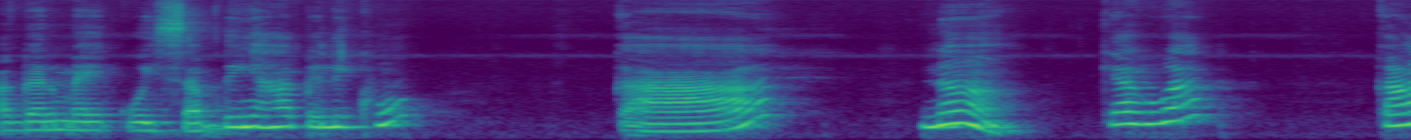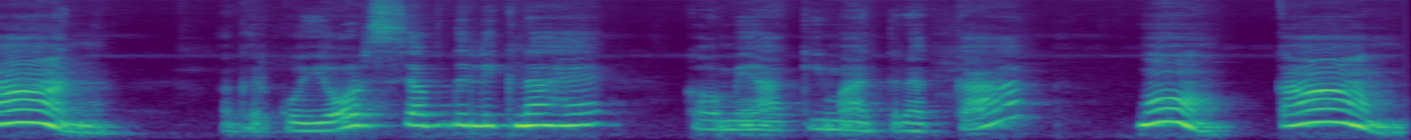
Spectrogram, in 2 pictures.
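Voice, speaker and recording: A woman teaching young children, sounding out syllables slowly and lifting her voice on each example word. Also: medium pitch, expressive, warm tone, lo-fi sound. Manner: slow, drawn-out, sounding out syllables; sing-song, rising on the example words. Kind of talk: children's Hindi lesson.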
